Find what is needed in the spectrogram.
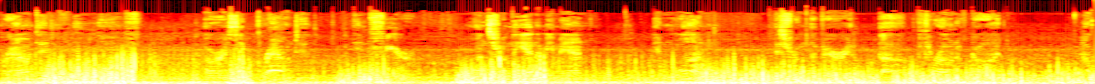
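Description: A man talking inside a car cabin, over a steady low rumble of road and engine noise.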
